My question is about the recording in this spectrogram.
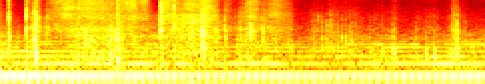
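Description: Handling noise from a hand-held phone camera being moved about: rustling and a few soft clicks, most of them in the first second, over a steady low hum.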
